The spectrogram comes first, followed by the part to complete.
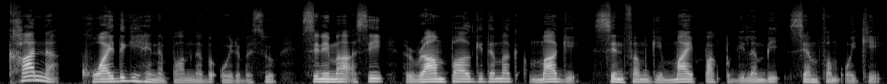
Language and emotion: Manipuri, neutral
